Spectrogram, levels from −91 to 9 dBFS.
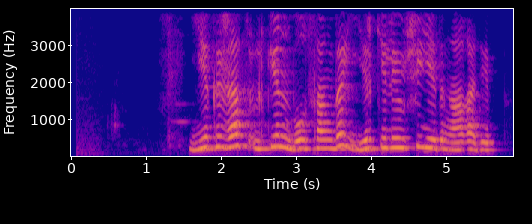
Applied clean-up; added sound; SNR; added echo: none; none; none; none.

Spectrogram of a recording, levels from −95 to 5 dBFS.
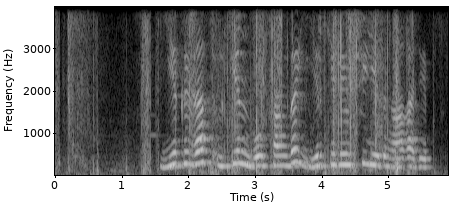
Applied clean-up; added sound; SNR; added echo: none; Scissors; 12 dB; none.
